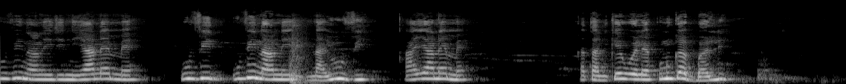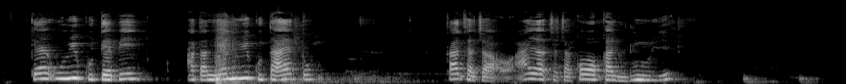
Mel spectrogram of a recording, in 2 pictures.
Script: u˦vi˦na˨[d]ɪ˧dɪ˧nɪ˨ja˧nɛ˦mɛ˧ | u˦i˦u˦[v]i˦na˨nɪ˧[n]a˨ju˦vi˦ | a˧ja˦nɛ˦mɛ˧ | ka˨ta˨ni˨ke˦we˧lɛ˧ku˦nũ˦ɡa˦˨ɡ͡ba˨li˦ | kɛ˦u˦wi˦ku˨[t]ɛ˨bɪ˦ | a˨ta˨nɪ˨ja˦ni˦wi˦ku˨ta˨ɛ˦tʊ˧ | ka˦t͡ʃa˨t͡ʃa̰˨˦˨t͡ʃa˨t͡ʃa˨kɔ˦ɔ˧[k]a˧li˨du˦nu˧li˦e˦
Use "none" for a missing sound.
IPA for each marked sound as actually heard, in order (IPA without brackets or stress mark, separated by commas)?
n, v, n, t, k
